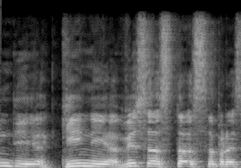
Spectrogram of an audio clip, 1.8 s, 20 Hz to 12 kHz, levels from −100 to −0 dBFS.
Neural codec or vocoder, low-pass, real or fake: vocoder, 48 kHz, 128 mel bands, Vocos; 10.8 kHz; fake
